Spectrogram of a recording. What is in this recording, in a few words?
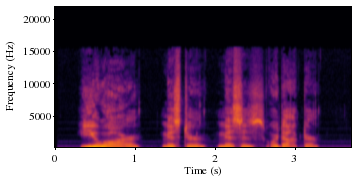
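you are Mr Mrs Dr, male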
